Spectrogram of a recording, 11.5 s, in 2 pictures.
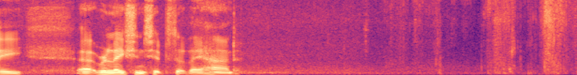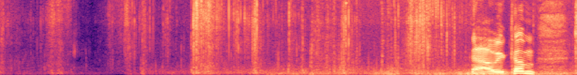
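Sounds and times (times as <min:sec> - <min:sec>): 
speech: 0:00.0 - 0:02.5, 0:10.5 - 0:11.4
footsteps crunching over loose gravelly surface outdoors: 0:03.8 - 0:10.8.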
